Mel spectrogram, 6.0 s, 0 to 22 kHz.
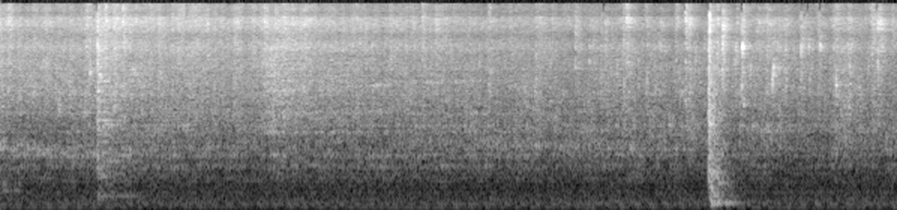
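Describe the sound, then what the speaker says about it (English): Two eggs hitting hot avocado oil in a pan, a steady bright sizzle and crackle throughout, with a couple of sharper bursts as each egg lands or shifts. "But I want to crack these 2 eggs in here."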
